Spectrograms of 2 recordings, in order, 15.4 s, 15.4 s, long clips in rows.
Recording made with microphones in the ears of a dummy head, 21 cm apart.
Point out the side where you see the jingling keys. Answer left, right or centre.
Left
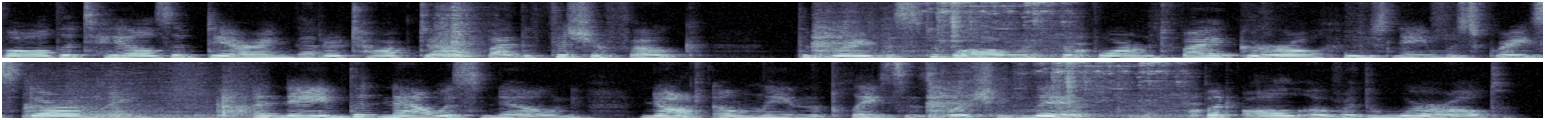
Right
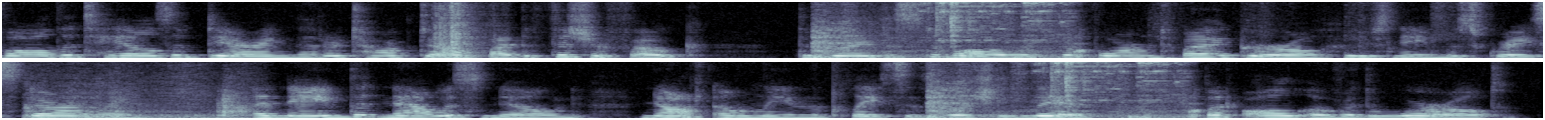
right.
